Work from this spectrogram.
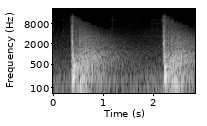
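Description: Two loud, close pistol shots from a Glock 45 MOS fired at a target about 25 to 30 feet away, spaced nearly two seconds apart, each a sharp crack trailing into a long ringing decay.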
